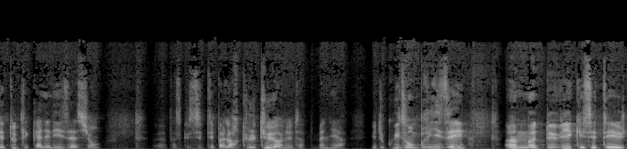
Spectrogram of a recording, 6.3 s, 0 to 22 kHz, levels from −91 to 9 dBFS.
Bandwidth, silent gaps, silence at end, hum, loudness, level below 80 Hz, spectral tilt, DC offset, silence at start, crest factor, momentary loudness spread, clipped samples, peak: 16.5 kHz; none; 0 s; none; -26 LUFS; -68 dBFS; -2 dB/octave; under 0.1%; 0 s; 22 dB; 19 LU; under 0.1%; -6 dBFS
